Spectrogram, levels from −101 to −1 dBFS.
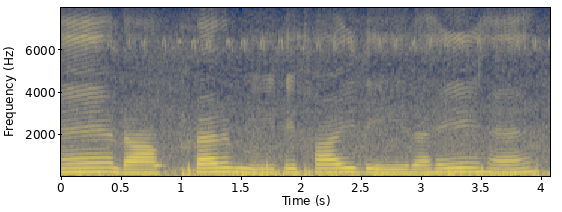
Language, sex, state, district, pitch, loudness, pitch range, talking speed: Hindi, female, Bihar, Darbhanga, 190 Hz, -16 LUFS, 180-210 Hz, 105 wpm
